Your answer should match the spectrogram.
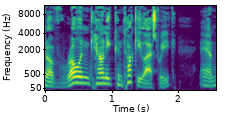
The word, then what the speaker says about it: Rowan: and has always pronounced Rowan in every example I can find think Rowan Atkinson it's the same name and unless of course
